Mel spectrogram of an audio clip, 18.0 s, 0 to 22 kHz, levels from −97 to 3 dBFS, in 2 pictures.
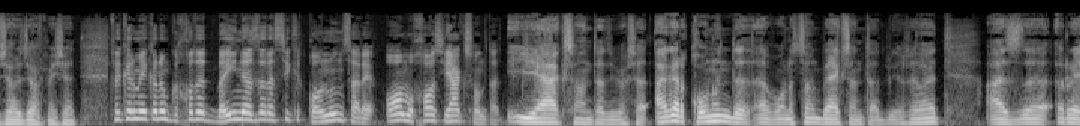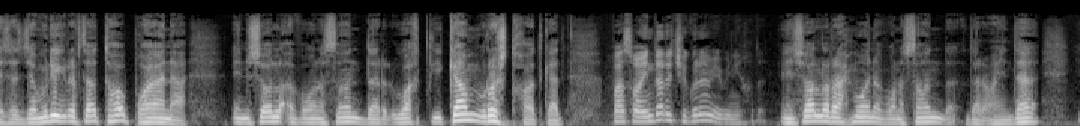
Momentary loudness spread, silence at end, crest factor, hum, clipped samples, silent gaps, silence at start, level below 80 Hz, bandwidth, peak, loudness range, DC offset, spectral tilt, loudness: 12 LU; 0.2 s; 16 dB; none; under 0.1%; none; 0 s; -56 dBFS; 14 kHz; -4 dBFS; 4 LU; under 0.1%; -6 dB/octave; -21 LUFS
